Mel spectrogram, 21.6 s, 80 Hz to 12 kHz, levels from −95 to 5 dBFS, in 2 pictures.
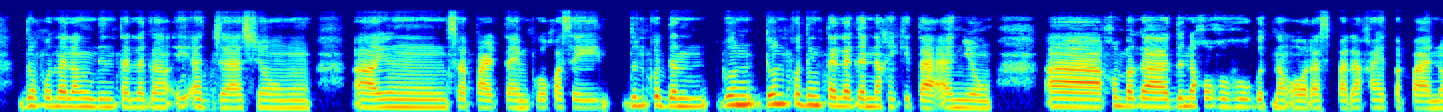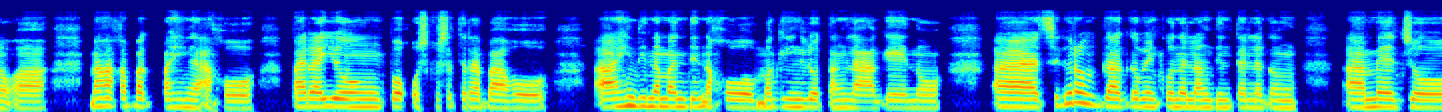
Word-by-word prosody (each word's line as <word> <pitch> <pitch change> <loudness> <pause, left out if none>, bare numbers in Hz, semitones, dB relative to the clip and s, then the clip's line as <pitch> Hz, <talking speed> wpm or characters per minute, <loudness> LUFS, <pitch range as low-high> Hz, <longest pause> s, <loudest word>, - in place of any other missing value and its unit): dun 210 -2 -3
ko 210 - -3
nalang 200 -1 +1
din 190 +1 -4
talagang 185 -1 -3
i-adjust 175 -2 -3
yung, 175 0 -4 0.3
ah, 180 -1 +3
yung 185 -1 -1
sa 185 0 -2
part-time 175 -1 -1
ko 175 -1 -6
kasi 175 -1 -4
dun 225 -3 -5
ko 230 - +1
dun 200 -1 -1
dun 240 +2 +3
dun 260 +1 +5
ko 265 - 0
din 235 -2 +2
talaga 210 -3 +2
nakikitaan 190 -3 0
yung, 170 -1 -1 0.4
ah, 190 -2 +7
kumbaga 200 -2 +4
dun 205 +1 -1
ako 205 -1 -3
huhugot 190 -1 -5
ng 180 - -2
oras 170 0 -2
para 175 0 -2
kahit 175 0 -7
papaano, 165 -1 -1
ah, 160 0 0 0.3
makakapagpahinga 195 -3 0
ako, 165 0 -3 0.3
para 190 0 +4
yung 190 -1 +2
focus 185 -2 -1
ko 185 - -17
sa - - -11
trabaho, 175 -2 -1 0.3
ah, 185 - +5
hindi 210 +1 +1
naman 195 -1 +1
din 195 - -1
ako 180 -2 +1
maging 185 0 -3
lutang 180 -1 -3
lagi 170 0 0
'no 165 -1 -5 0.3
at 190 -1 +6
siguro 275 +6 +1
gagawin 195 -3 0
ko 190 - -7
nalang 180 -1 -1
din 175 0 -5
talagang, 175 -1 -5 0.4
ah, 185 0 +3
medyo, 185 -1 +1
185 Hz, 165 wpm, -23 LUFS, 175-200 Hz, 0.4 s, ah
